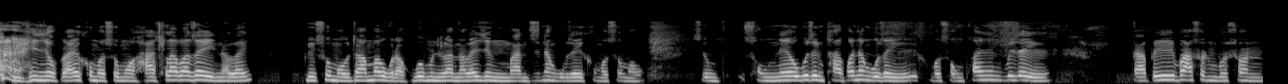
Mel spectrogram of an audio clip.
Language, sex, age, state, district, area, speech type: Bodo, male, 45-60, Assam, Chirang, urban, spontaneous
